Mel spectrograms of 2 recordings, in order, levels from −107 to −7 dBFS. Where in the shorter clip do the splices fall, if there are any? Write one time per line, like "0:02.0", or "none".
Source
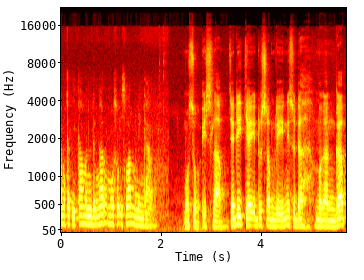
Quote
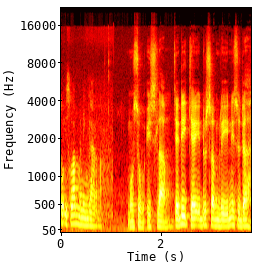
none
